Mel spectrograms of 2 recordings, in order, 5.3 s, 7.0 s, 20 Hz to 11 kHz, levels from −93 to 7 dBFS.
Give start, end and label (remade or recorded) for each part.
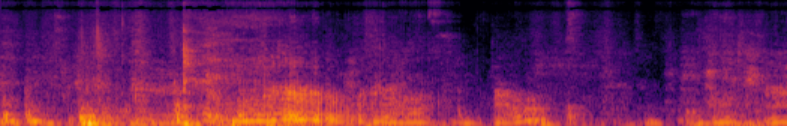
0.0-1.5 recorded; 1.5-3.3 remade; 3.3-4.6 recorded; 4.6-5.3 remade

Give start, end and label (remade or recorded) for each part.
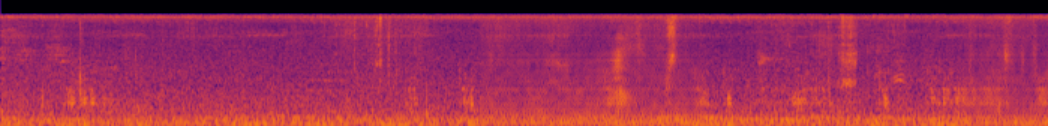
0.0-3.2 recorded; 3.2-4.7 remade; 4.7-6.4 recorded; 6.4-7.0 remade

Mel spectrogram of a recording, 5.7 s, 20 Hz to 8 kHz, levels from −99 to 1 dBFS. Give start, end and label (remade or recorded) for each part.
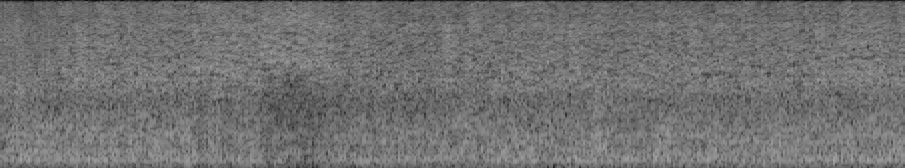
0.0-0.6 recorded; 0.6-5.7 remade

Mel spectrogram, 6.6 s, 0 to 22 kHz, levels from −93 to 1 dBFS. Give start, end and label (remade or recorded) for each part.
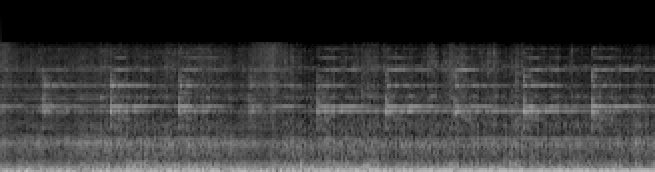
0.0-1.0 remade; 1.0-2.2 recorded; 2.2-2.8 remade; 2.8-6.6 recorded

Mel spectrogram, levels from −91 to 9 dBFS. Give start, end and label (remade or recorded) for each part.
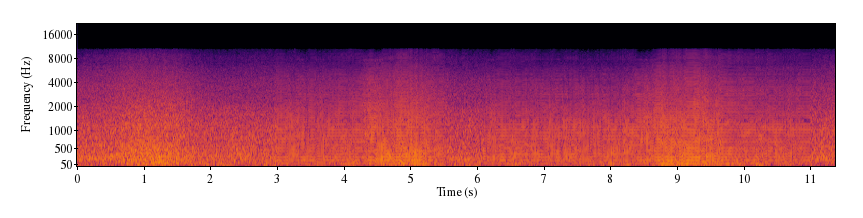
0.0-3.0 recorded; 3.0-5.5 remade; 5.5-6.1 recorded; 6.1-11.0 remade; 11.0-11.4 recorded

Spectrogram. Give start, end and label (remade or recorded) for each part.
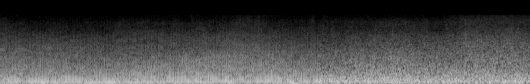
0.0-3.2 remade; 3.2-5.3 recorded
